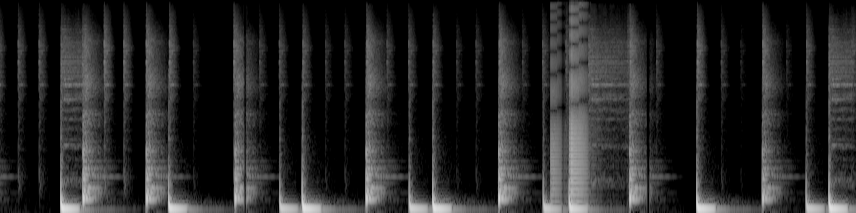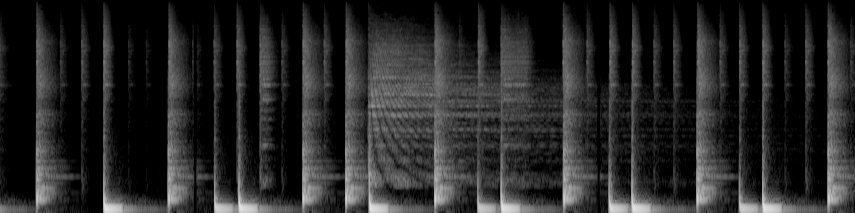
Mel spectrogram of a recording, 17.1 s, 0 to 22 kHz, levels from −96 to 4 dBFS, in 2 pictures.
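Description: At 2.45 to 2.47 s the music drops out for about 28 ms: a gap at a join of encoded pieces. The clip was built from separately encoded pieces butted together without trimming, so the encoder's start-up silence and last-frame padding remain at the seam. The edges are smeared, and the music picks up exactly where it stopped.

From 5.51 to 6.31 s buffer tearing produces a steady robotic buzz at 200 Hz, which points to a buffer period of about 5 ms. The writing program and the reading hardware have drifted out of step and cross inside every period. A small slice of each buffer carries audio from roughly 10 ms earlier, one lap back, with hard joins on either side.

The same joining gap recurs every 4 s, each about 32 ms long, at 6.47 to 6.51 s, 10.51 to 10.54 s and 14.54 to 14.57 s.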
